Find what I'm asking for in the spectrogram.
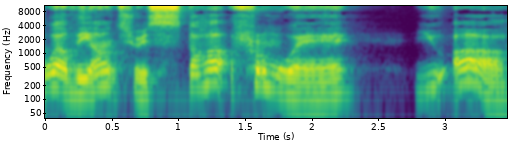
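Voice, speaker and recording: A man speaks at a fairly slow pace with a London accent. His voice is fairly high-pitched, with a dark, mellow tone. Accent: British accent, London. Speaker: creativity coach, live streamer. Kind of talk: live stream talk to viewers. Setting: live video stream. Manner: animated.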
